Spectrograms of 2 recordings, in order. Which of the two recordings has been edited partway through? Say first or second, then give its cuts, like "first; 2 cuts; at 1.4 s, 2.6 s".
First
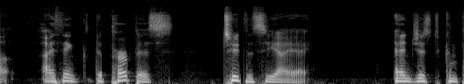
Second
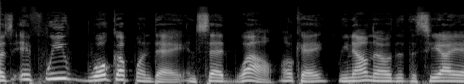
first; 1 cut; at 2.4 s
